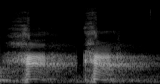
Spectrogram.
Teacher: as cordas vocais vibrando aqui na garganta e você faz mais força · Você faz mais força, você sopra com mais força para dizer o Rá. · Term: segundo som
